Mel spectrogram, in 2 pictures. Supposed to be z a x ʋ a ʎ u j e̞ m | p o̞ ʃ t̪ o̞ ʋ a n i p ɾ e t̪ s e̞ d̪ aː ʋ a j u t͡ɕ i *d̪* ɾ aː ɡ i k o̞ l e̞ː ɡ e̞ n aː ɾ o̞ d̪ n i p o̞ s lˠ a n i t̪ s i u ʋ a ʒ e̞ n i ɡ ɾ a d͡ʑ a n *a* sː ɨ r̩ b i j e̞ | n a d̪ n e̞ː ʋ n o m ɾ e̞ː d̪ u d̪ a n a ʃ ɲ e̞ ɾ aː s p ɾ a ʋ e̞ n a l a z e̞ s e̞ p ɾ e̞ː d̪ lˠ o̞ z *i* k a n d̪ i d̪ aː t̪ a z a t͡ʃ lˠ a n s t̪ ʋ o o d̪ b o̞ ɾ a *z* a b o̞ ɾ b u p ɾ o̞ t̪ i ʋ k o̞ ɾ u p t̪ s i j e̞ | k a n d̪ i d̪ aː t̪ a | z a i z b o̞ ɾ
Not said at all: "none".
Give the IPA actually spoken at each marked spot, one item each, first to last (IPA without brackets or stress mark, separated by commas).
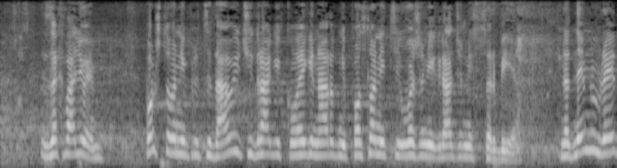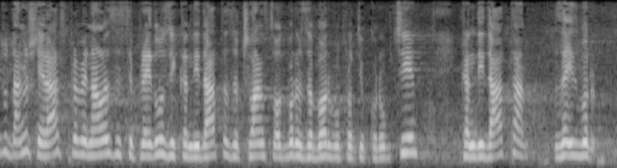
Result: d̪, i, i, z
